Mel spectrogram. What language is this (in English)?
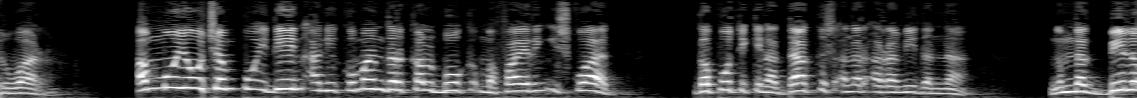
Filipino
